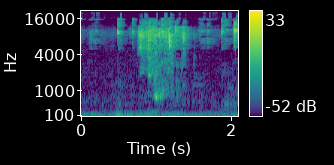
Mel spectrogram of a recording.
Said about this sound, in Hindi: आधा गिलास पानी मैं और डाल दे रही हूँ।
